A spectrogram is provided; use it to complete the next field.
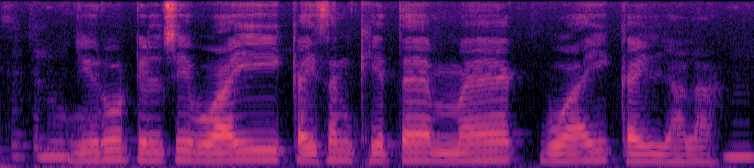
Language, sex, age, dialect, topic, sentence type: Bhojpuri, male, 41-45, Northern, agriculture, question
